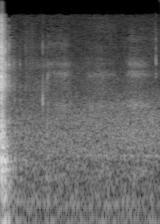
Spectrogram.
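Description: The hinged access hatch lid on a boat's center console shut once, a single sharp slam that dies away quickly.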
